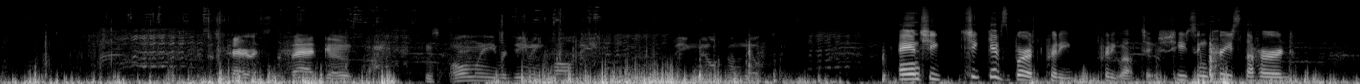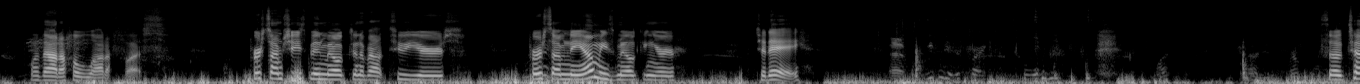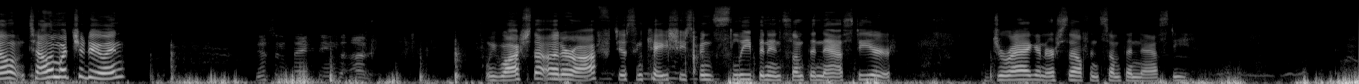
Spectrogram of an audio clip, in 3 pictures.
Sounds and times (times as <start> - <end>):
Bleat: 0.9 - 2.3, 3.7 - 4.5, 5.8 - 6.8, 8.0 - 8.8, 11.1 - 11.7, 12.8 - 14.2, 29.1 - 29.5.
